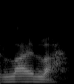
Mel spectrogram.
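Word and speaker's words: לילה: That's that AI, lila.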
